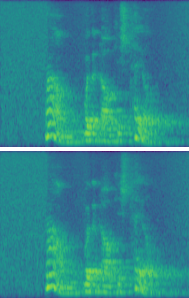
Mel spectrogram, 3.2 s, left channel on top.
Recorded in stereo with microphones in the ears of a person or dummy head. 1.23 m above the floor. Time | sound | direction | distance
0.7 | a man speaking | 20° left (ahead or behind) | 7 m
